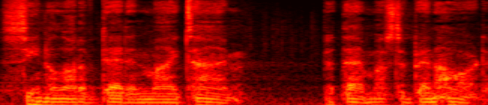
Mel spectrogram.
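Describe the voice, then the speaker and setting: Putting on a character voice, a man speaks at a moderate pace in a very deep, low pitch with a monotone, flat intonation while clear background noise runs underneath. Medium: video game. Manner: terse, clipped, dry.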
